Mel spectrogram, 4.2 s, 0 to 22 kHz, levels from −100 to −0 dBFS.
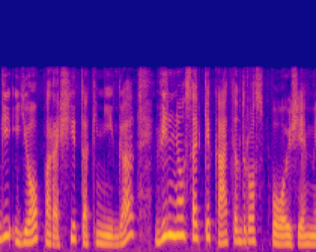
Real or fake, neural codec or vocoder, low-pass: real; none; 7.2 kHz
